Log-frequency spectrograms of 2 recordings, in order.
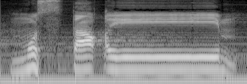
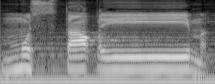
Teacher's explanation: آگے چونکہ وقف ہے، پکا وقف ہے، تو میم پھر ساکن ہو جائے گی، تو پھر پڑھا جائے گا مستقیم۔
